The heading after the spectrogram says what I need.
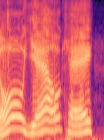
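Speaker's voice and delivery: acted patronizing, talking-down tone, high-pitched. Imitating people interviewed by a news outlet: mock-condescending voice. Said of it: "put on that condescending, like, voice".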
